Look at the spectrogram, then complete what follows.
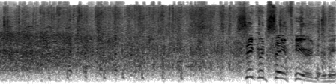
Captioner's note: laughter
